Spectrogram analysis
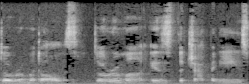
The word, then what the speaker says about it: Daruma: They're called Daruma dolls. Daruma is the Japanese transliteration for Dharma. That's how the Japanese pronounce Dharma. They say Daruma.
